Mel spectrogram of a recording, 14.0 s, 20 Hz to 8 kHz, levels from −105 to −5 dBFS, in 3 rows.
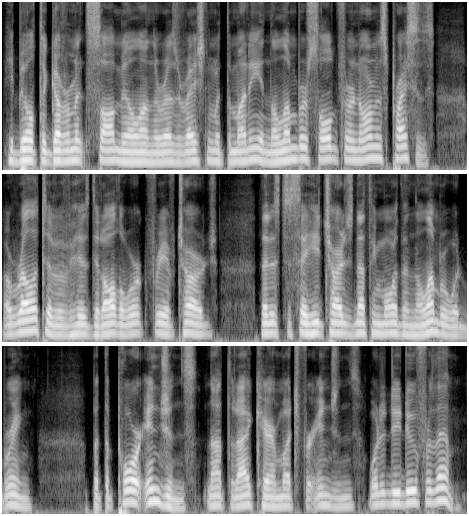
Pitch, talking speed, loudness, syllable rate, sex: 125 Hz, 240 wpm, -19 LUFS, 6.4 syllables/s, male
